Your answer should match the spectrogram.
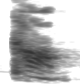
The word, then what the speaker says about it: calm: The rules are L before M, K and D. For example, calm. Calm. There is no hint of L while saying while pronouncing calm. You see it's not calm.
